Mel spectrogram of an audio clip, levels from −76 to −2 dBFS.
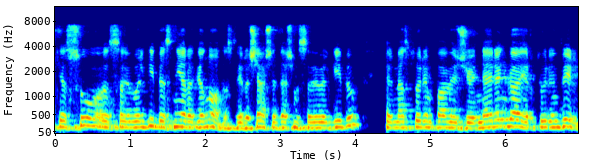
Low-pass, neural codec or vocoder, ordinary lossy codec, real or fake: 7.2 kHz; none; MP3, 64 kbps; real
